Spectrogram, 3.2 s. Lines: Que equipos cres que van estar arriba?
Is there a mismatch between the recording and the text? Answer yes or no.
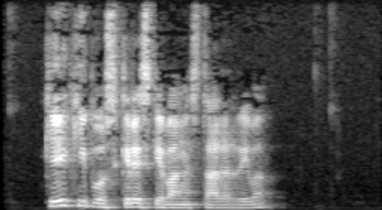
no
